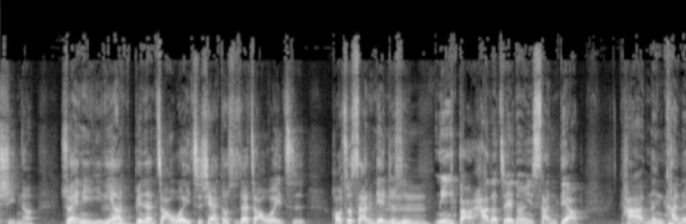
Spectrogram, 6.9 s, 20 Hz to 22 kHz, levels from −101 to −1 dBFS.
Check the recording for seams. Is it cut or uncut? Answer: uncut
